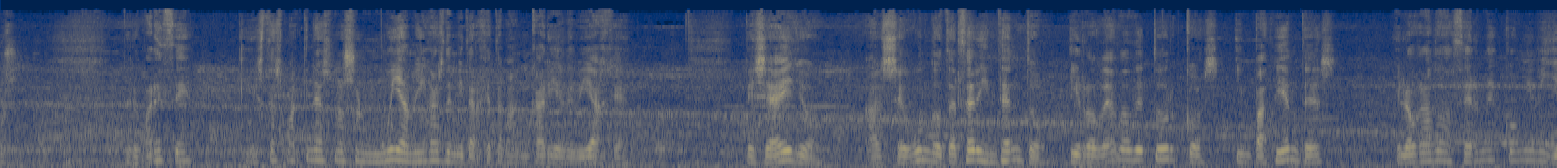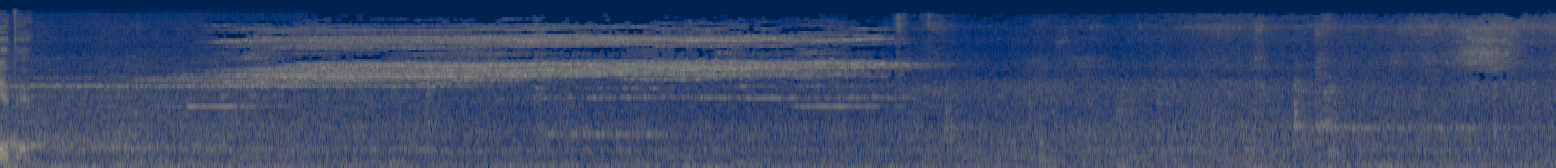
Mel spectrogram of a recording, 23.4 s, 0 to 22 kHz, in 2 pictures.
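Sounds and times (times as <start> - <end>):
urban electric multiple-unit commuter train rumbling on the rails: 0.0 - 23.3
speech: 0.9 - 12.1
metallic squeal of commuter train: 12.8 - 18.8.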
